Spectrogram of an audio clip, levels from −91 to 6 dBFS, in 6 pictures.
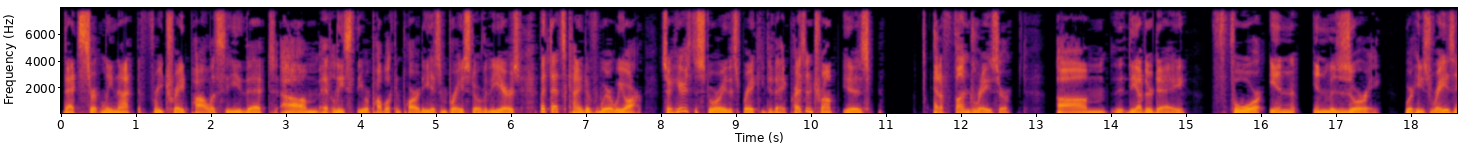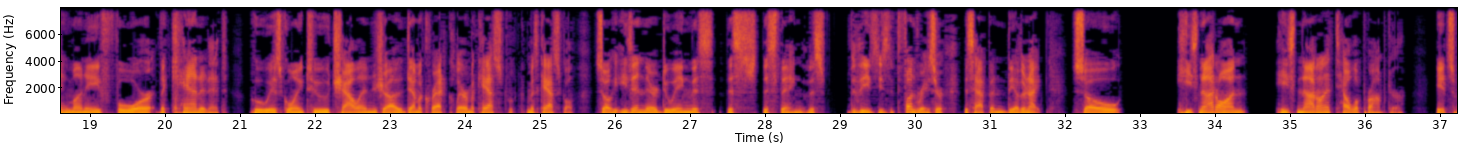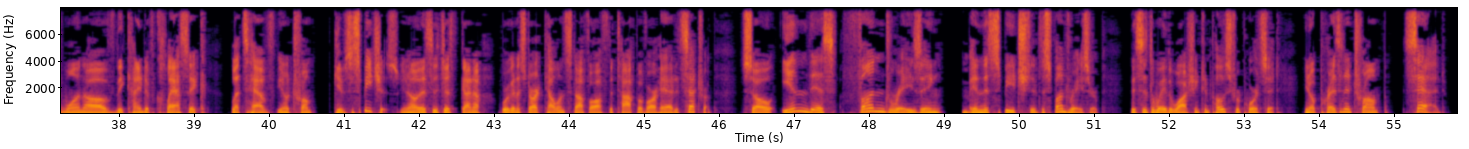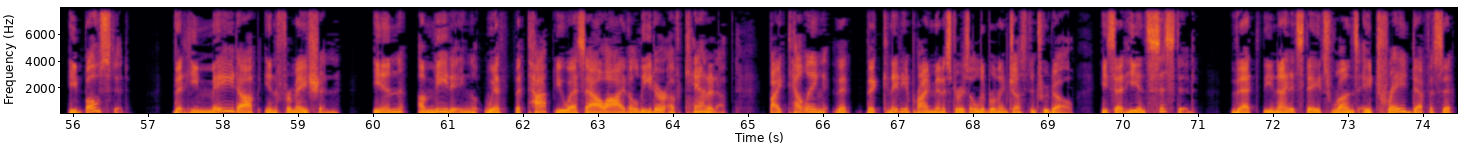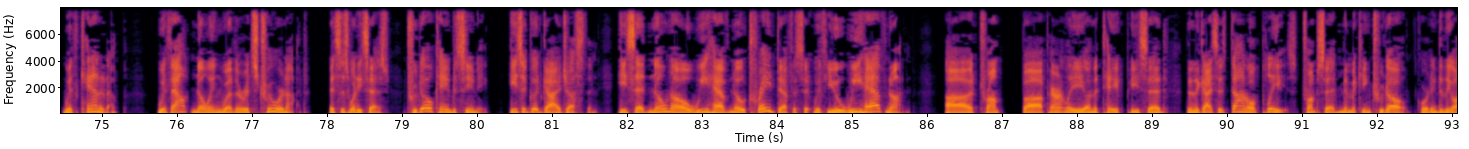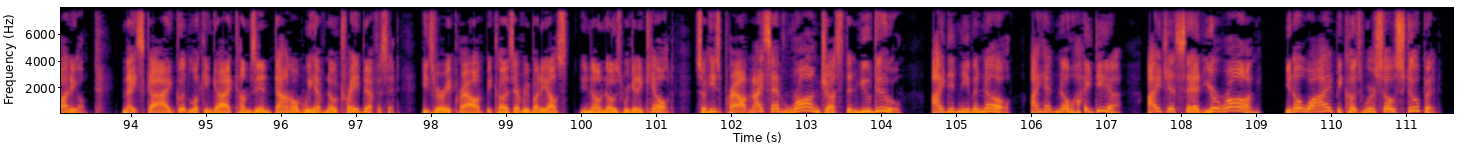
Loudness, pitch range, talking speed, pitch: -18 LUFS, 110-155 Hz, 165 wpm, 130 Hz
